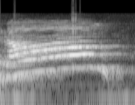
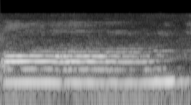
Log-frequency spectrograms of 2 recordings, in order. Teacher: जैसे हम जब किसी का नाम लेके पुकारते हैं, जैसे राम, तो इतना लंबा खींचते हैं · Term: प्लुत स्वर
